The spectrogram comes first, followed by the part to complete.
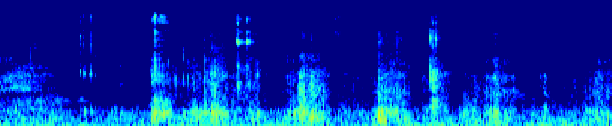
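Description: A person chewing a mouthful of crunchy Cocoa Puffs cereal: soft, irregular crunches, several times over.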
